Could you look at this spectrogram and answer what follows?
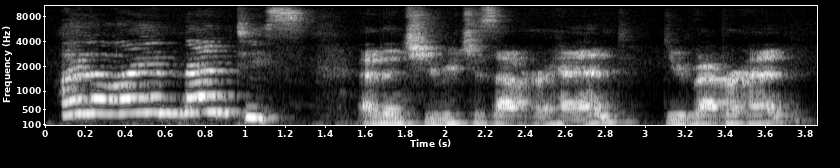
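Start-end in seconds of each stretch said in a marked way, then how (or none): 0.1-1.3 very high, airy, gentle alien voice; Mantis voice. Acted. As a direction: float it up high, sweet and timid.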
